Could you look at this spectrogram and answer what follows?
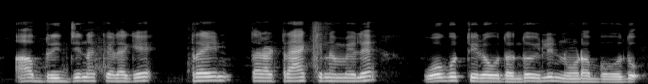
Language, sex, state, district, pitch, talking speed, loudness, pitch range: Kannada, male, Karnataka, Bangalore, 160 Hz, 110 wpm, -16 LUFS, 150-170 Hz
